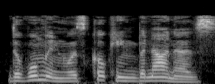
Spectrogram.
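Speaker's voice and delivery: Indian-accented voice. A text-to-speech demo reads the sample sentence aloud: Indian-accented voice. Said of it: "we had the Indian uh, voice read that for us".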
